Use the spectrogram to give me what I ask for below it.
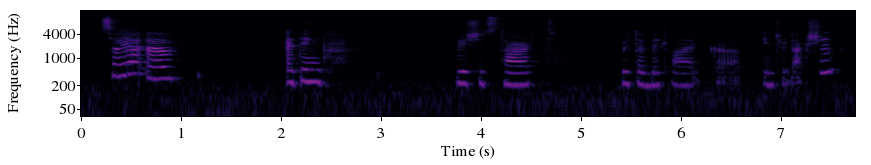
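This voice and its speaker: A woman with a fairly high pitch and ordinary pitch variation speaks at a fairly slow pace, with long, frequent pauses. Noticeable background noise runs behind her. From Latvia. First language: Latvian. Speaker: knitting vlogger. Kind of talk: casual vlog monologue. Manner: halting, many fillers.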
